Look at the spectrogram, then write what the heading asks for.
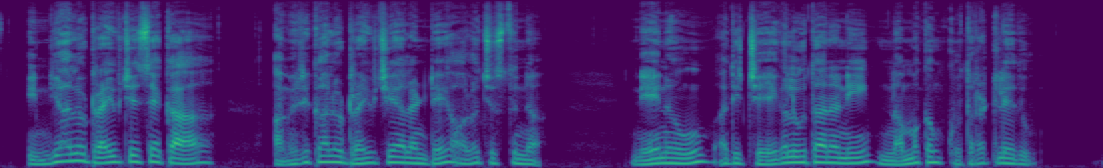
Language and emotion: Telugu, fearful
